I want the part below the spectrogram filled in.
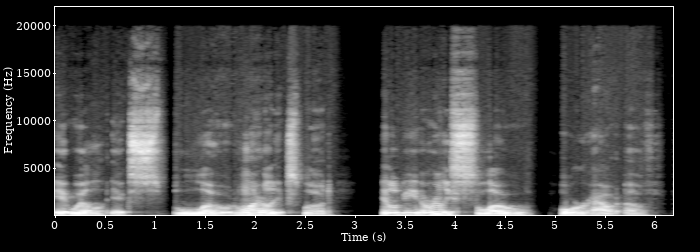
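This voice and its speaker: Casual male game tutorial narrator, mid-range voice with noticeable vocal fry, relaxed and chatty. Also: mid-range voice. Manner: relaxed, conversational explaining.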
